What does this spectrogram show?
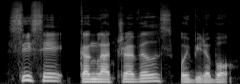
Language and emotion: Manipuri, neutral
